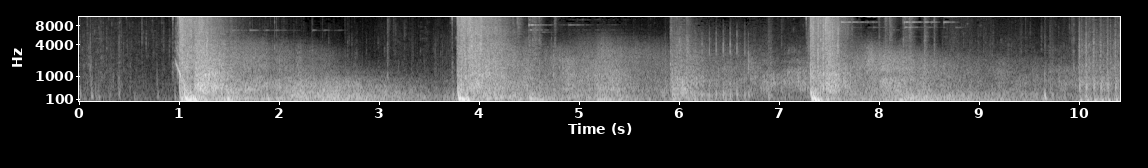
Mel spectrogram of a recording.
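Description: A rifle fires loud, sharp shots that echo and roll away.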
